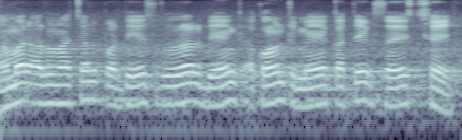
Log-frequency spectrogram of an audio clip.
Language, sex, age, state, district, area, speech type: Maithili, male, 30-45, Bihar, Supaul, urban, read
